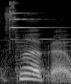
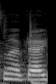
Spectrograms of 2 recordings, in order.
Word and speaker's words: smørrebrød: To pronounce smørrebrød, you want to say smør. It literally means butter, bread, or buttered bread.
